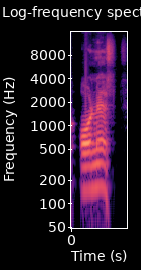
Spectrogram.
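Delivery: ऑनेस्ट with the H dropped; silent H. Shown as a demonstration. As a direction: open ऑनेस्ट on a clean O vowel. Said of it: "एच को छोड़ने के बाद". (ऑनेस्ट, एच छोड़कर)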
